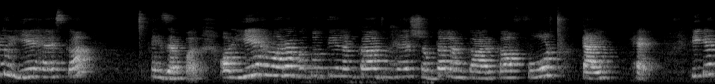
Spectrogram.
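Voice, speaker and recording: A woman's voice: extremely high pitch, a bit bright. A woman teaching a grammar lesson to video viewers, repeating phrases and checking in with her listeners. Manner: repeats phrases, many fillers and check-ins. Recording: echoey room, from a distance.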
